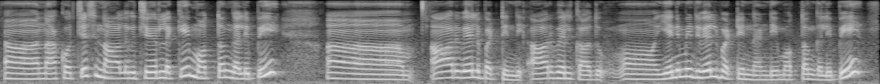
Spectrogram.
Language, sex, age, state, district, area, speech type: Telugu, other, 30-45, Andhra Pradesh, Chittoor, rural, spontaneous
